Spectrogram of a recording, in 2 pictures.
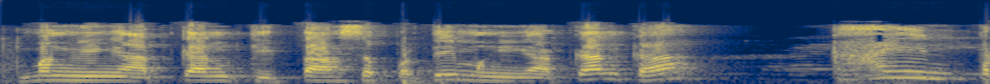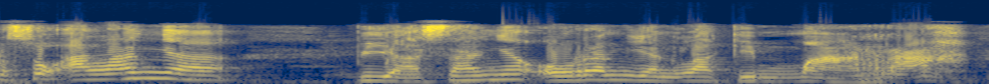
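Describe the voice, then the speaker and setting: Heard in lo-fi sound, a male preacher delivers a spirited sermon in a high, animated voice. He keeps asking the congregation questions, laughs briefly, and acts out quarrels.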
